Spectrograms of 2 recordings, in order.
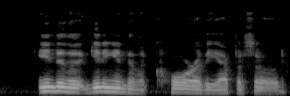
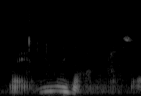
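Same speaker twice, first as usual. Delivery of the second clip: muttered aside; 6 semitones lower, 15 dB quieter, faster than usual. Real, not acted. Podcaster loses her train of thought, muttering softly to herself. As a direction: drop to a soft mutter, to yourself.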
